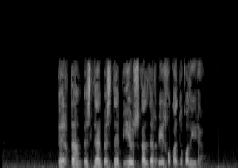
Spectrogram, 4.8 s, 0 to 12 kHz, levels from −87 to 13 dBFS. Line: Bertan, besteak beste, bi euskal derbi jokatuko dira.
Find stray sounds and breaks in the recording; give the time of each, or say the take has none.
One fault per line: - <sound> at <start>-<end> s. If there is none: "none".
- dropout at 1.8-1.8 s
